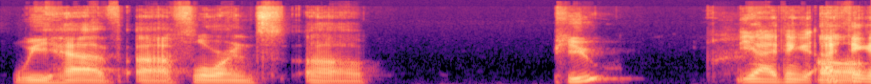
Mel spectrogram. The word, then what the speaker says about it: Pugh: on the right we have uh florence uh pew yeah i think i think that's how you say it no okay florence pugh i'm a big fan of her we're all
